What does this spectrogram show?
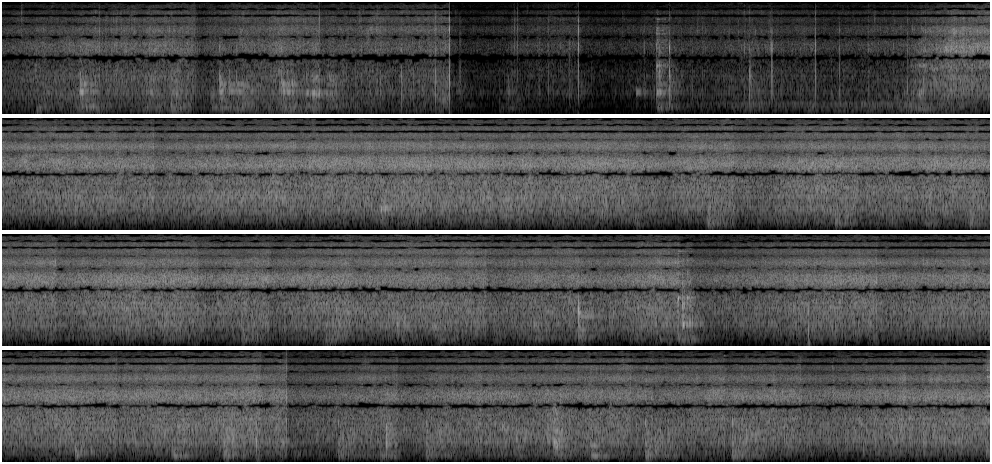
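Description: Vegetables frying in oil in a kadai, with small spatula clicks; about seven seconds in the sizzle jumps up loud and stays that way as chopped tomatoes go into the hot oil and are stirred, steaming.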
